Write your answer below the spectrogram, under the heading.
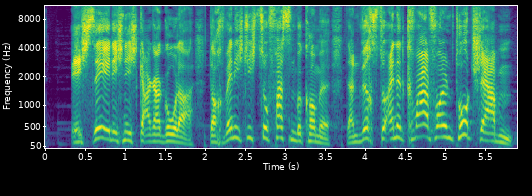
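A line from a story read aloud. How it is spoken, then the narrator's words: Shouting outward. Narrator (German): schrie er den Bäumen entgegen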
